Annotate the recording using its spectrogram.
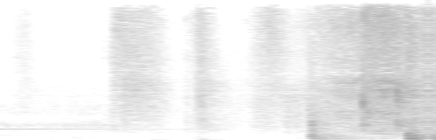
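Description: Near silence: room tone, with a faint sudden knock or shuffle near the end.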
